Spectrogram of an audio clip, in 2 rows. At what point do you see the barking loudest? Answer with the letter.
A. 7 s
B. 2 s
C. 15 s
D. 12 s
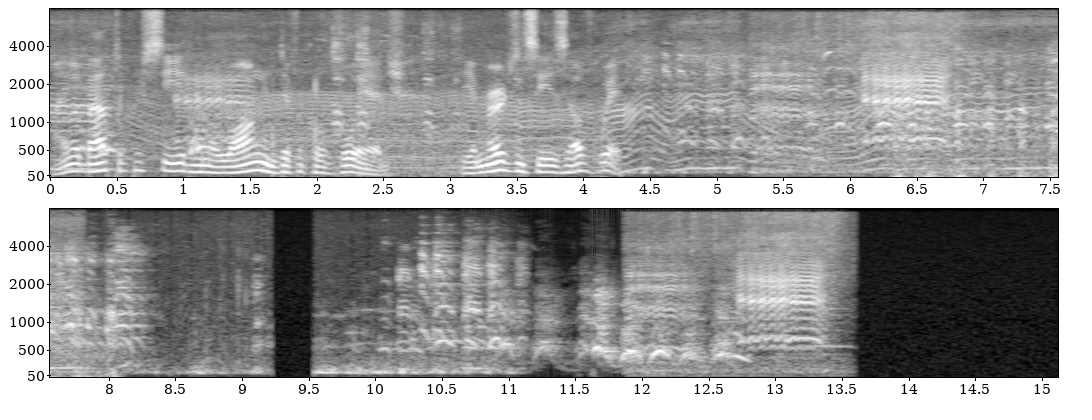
D.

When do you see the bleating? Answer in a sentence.
You can hear the bleating from 0.3 to 1.6 s, from 5.2 to 7.0 s and from 11.8 to 13.6 s.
